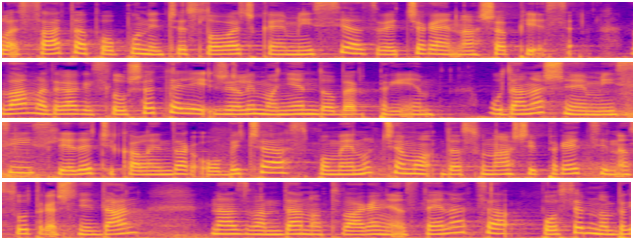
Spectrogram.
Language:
Croatian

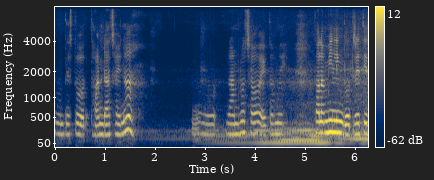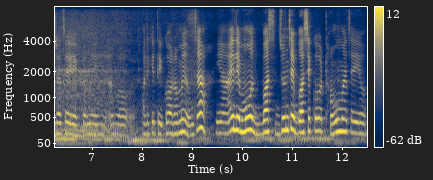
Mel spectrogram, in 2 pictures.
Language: Nepali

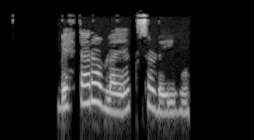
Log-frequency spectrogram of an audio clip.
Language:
Pashto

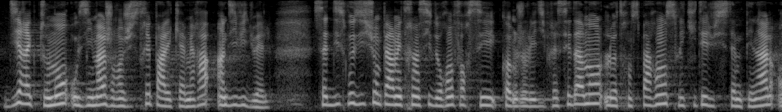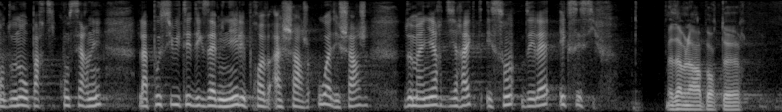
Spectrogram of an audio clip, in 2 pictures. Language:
French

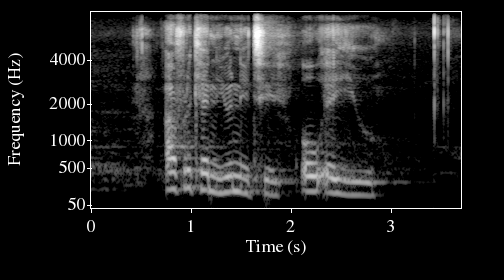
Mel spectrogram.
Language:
Zulu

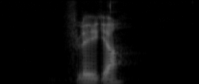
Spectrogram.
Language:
Swedish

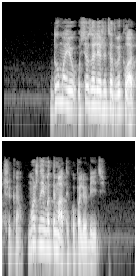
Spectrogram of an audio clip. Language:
Belarusian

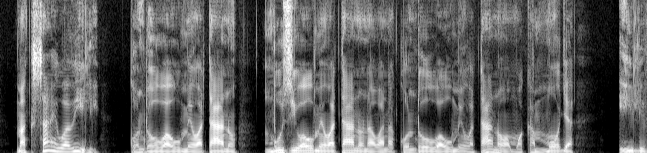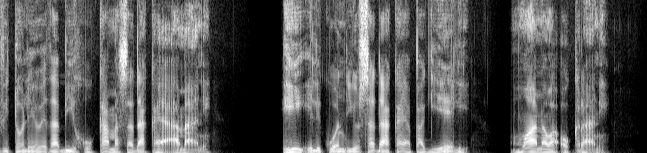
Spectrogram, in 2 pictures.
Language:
Swahili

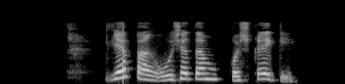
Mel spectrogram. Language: Corongo Ancash Quechua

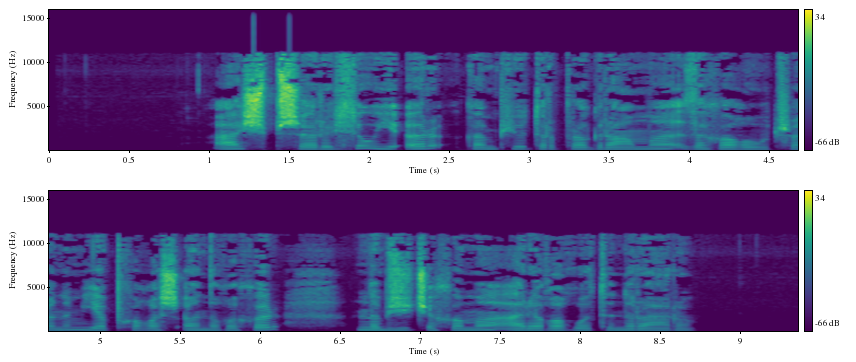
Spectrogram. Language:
Adyghe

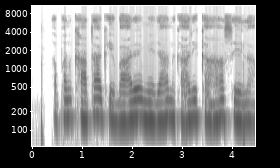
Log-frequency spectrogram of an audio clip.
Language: Magahi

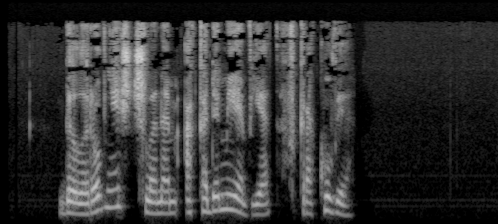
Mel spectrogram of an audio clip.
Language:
Czech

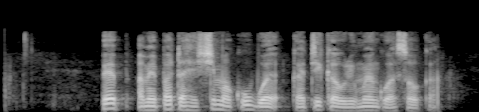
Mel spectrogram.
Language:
Swahili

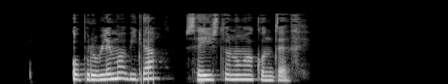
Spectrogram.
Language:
Galician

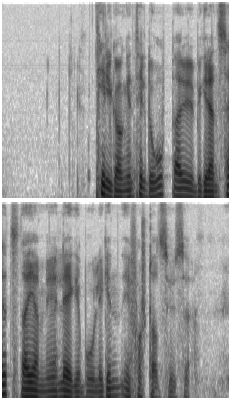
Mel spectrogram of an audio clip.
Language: Norwegian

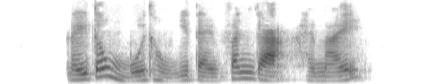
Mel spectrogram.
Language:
Cantonese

